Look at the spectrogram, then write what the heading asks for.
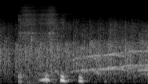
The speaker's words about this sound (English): I got to do it manually because I turned off the things. But okay, I'll put it on claps too.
